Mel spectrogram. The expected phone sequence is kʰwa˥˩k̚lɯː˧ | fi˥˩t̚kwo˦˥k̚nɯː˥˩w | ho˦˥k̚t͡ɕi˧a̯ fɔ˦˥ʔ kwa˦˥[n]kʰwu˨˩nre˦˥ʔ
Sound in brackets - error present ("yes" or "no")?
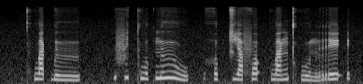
yes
